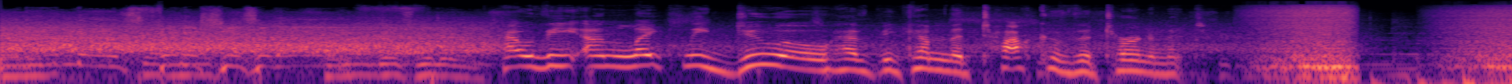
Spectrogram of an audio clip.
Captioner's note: cheers and Applause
